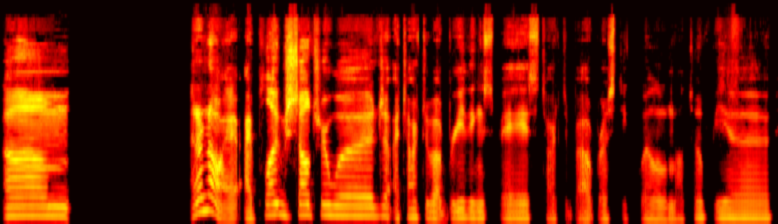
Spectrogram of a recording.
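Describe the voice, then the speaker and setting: A man's voice: medium pitch, steady tone, unhurried, creaky, clear, resonant tone, no echo, clean studio sound. A man chatting casually as a podcast guest, rambling through anecdotes and acting out the lines he quotes. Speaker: podcast guest, voice actor and narrator.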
